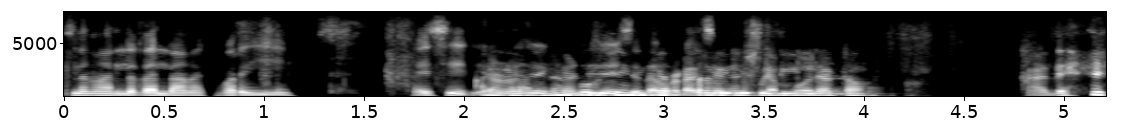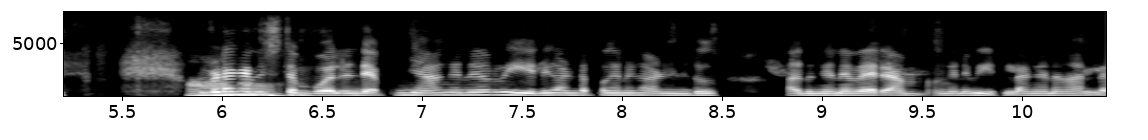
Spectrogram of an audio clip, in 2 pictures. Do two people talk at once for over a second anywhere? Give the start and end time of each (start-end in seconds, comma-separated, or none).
2.1-4.0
